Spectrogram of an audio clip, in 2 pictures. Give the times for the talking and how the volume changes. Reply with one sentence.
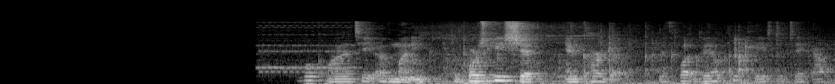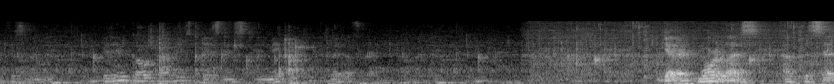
The talking can be heard from 3.0 to 12.2 s, getting quieter; and briefly from 14.9 to 16.6 s.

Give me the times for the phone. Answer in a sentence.
The phone can be heard from 2.5 to 3.5 s.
